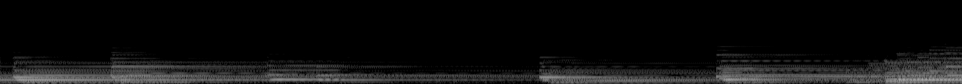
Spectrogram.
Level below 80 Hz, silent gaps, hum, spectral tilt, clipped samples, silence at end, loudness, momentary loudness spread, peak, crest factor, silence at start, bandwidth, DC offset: -58 dBFS; none; none; -13 dB/octave; under 0.1%; 0 s; -38 LUFS; 20 LU; -20 dBFS; 16 dB; 0 s; 2.8 kHz; under 0.1%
